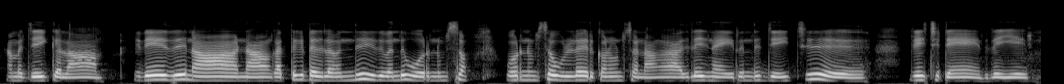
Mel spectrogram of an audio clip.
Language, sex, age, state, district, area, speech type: Tamil, female, 18-30, Tamil Nadu, Madurai, urban, spontaneous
